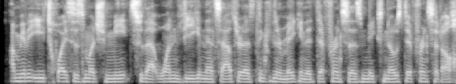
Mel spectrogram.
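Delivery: ordinary talk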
